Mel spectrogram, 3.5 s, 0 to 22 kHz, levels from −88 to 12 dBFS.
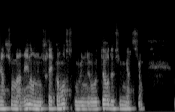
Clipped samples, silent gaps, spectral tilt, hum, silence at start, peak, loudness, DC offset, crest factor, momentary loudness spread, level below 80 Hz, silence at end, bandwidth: under 0.1%; none; -9 dB/octave; none; 0 s; -12 dBFS; -27 LUFS; under 0.1%; 16 dB; 8 LU; -68 dBFS; 0.65 s; 6.8 kHz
